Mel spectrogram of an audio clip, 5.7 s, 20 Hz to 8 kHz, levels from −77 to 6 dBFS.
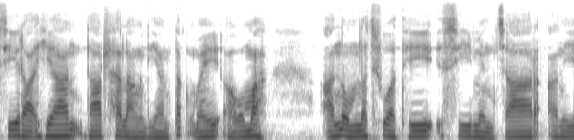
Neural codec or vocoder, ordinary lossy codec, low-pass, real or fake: none; none; 7.2 kHz; real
